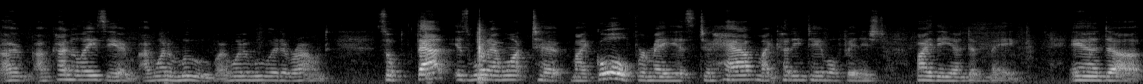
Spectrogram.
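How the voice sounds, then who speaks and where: A woman's voice: medium pitch, a bit bright. An older woman vlogging casually about her sewing plans, chatty and rambling, in a cluttered home sewing room. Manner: chatty, rambling, self-deprecating. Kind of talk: casual chat to camera. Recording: roomy, mic at a distance.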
